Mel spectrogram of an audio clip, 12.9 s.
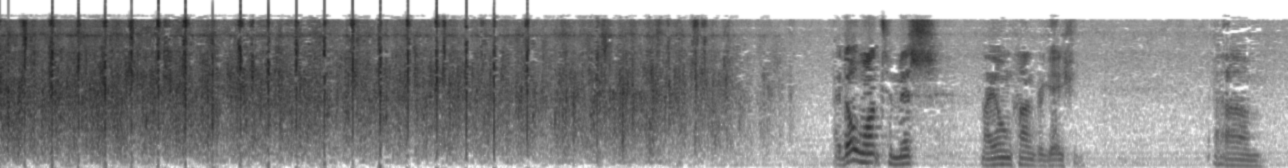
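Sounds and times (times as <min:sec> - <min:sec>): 
audience applause: 0:00.0 - 0:08.0
speech: 0:08.4 - 0:11.0, 0:12.1 - 0:12.8.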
